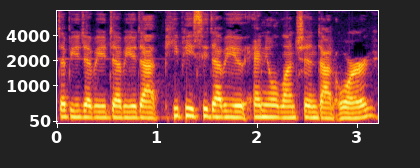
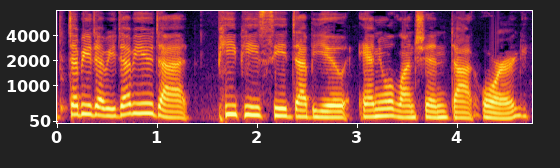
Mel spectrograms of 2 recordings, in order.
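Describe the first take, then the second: First: It is said at normal, quicker speed. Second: It is said more slowly.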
